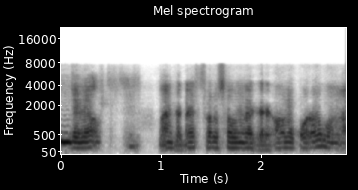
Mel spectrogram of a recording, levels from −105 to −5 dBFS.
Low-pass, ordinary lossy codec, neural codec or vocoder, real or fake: none; none; codec, 16 kHz, 0.5 kbps, FreqCodec, smaller model; fake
